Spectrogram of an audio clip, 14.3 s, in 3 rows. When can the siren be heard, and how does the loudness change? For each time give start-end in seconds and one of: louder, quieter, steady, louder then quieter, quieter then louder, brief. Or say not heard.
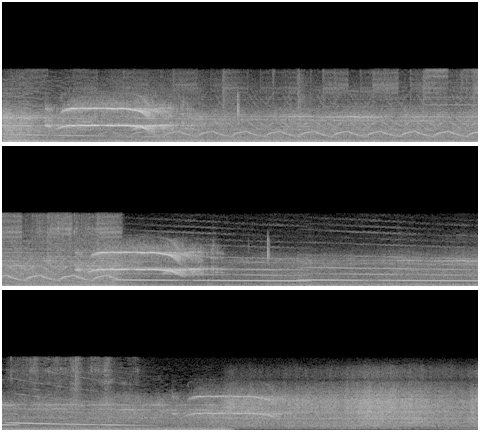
0.1-11.1 louder.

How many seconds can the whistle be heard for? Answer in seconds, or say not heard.
5 s.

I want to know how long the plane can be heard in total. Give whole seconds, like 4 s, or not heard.
14 s.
